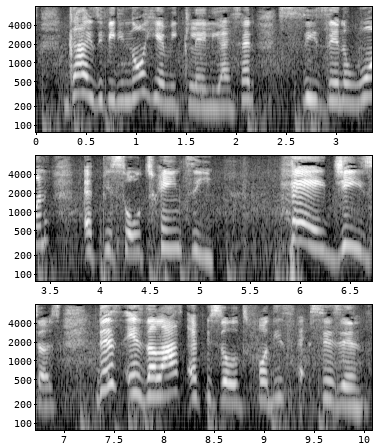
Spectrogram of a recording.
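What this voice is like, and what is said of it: Very excited, energetic voice. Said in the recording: “my excitement is off the roof. Like, you can literally hear my excitement. You can hear it from my voice”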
